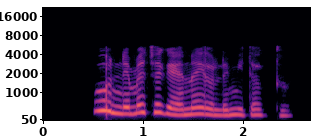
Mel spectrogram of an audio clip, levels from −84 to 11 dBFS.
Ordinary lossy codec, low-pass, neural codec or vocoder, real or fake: MP3, 48 kbps; 5.4 kHz; codec, 16 kHz, 4 kbps, X-Codec, HuBERT features, trained on LibriSpeech; fake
